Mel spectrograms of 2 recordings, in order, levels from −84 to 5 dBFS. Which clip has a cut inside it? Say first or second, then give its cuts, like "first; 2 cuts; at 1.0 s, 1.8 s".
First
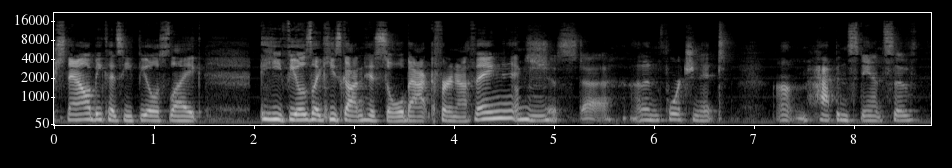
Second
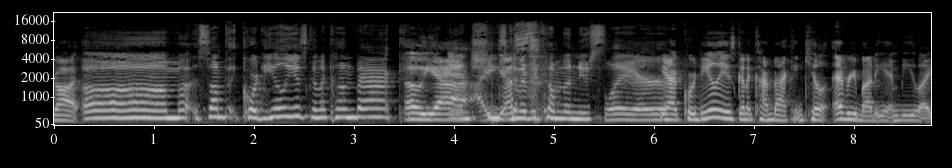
first; 2 cuts; at 2.0 s, 4.6 s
